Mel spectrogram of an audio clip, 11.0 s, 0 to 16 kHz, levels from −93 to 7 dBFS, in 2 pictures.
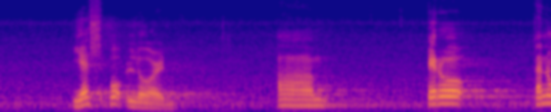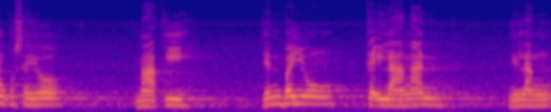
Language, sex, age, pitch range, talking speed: English, male, 30-49, 170-220 Hz, 75 wpm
